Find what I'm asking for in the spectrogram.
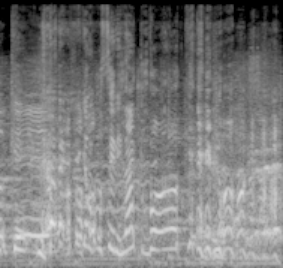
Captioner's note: laughs; sarcastically; laughs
